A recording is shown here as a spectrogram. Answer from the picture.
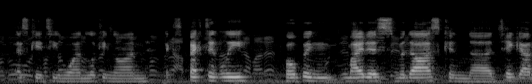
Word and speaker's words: Midas: commentator watching claz art he calls him madas because of his accent there so I might call him madas too uh but I guess in America probably pronounce his name Midas um anyway yeah the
